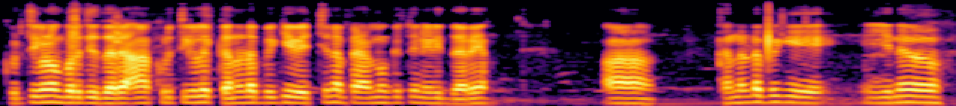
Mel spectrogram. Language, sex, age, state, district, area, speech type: Kannada, male, 18-30, Karnataka, Koppal, rural, spontaneous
